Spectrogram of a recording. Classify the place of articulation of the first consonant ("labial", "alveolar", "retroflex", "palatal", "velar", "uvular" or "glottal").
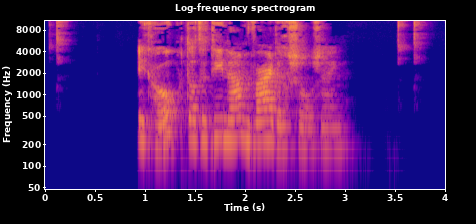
velar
